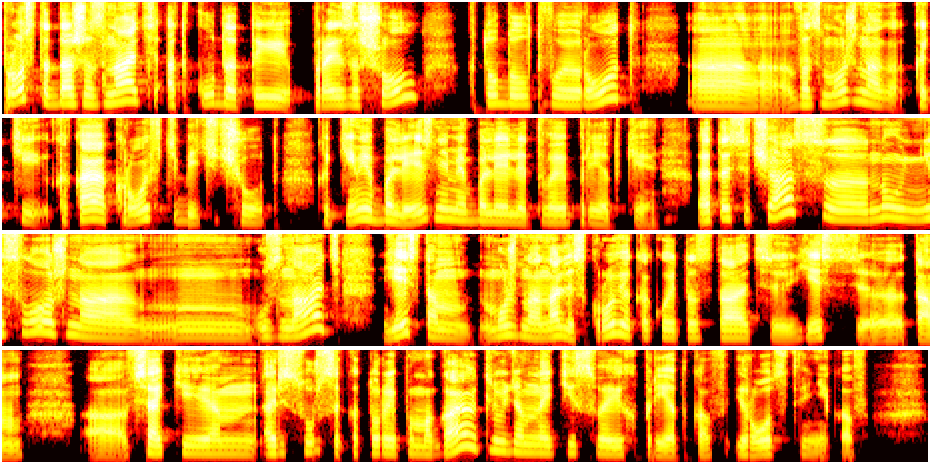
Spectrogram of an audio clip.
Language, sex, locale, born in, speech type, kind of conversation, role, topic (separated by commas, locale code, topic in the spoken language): Russian, female, ru-RU, Ukraine, conversation, advice, advisor, Какое личное наследие я хочу оставить после себя и почему это важно для меня?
